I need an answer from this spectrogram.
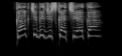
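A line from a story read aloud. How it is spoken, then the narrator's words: Shouting into ear. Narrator (Russian): прокричала я парню в ухо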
